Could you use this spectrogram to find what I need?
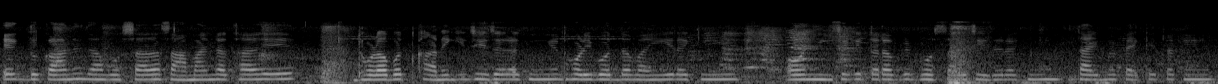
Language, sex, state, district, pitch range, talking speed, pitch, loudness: Hindi, female, Bihar, Sitamarhi, 225-235 Hz, 185 wpm, 230 Hz, -33 LUFS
